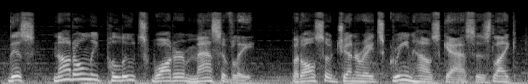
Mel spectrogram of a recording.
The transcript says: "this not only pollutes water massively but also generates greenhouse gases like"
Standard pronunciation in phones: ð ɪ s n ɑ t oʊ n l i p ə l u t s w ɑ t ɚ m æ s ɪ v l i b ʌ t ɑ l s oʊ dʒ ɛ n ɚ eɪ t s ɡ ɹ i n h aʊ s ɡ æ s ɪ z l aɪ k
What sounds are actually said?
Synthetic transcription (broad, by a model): ð ɪ s n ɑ t oʊ n l i p ə l u t s w ɑ t ɚ m æ s ɪ v l i b ʌ t ɑ l s oʊ dʒ ɛ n ɚ eɪ t s ɡ ɹ i n h aʊ s ɡ æ s ɪ z l aɪ k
